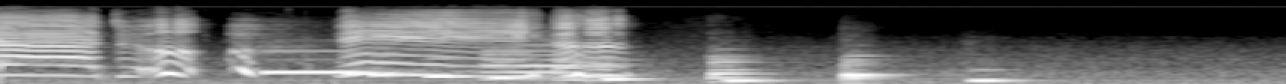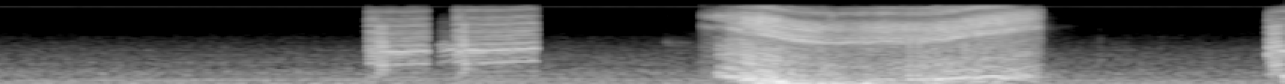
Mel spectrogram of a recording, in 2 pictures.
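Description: A high, sing-song character voice gliding up and down, then a falling run of short notes. After a pause comes a loud burst of noise about a second long near the end: the sound effect of the blue toy vacuum-cleaner character.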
